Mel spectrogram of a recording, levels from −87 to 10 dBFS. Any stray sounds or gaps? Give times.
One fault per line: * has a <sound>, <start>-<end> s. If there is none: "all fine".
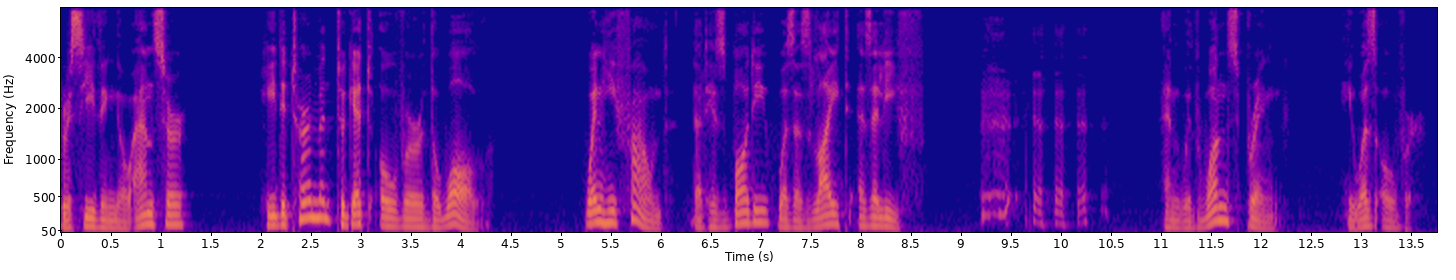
* has a laugh, 9.2-10.5 s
